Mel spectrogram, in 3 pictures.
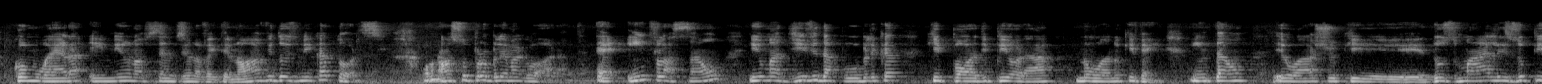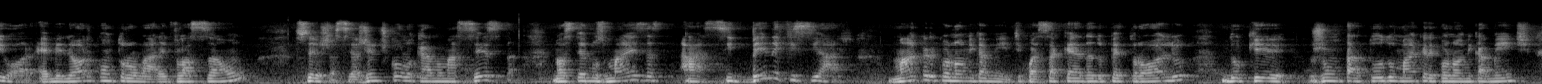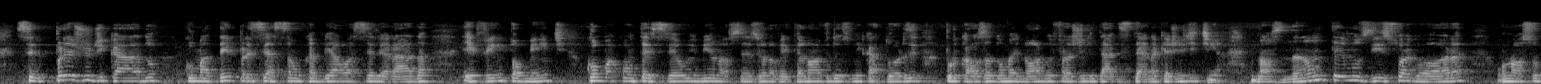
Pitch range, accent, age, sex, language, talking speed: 135-165 Hz, Brazilian, 50-69, male, Portuguese, 120 wpm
